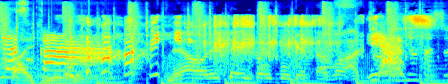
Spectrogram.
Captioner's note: laughs in Mouse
